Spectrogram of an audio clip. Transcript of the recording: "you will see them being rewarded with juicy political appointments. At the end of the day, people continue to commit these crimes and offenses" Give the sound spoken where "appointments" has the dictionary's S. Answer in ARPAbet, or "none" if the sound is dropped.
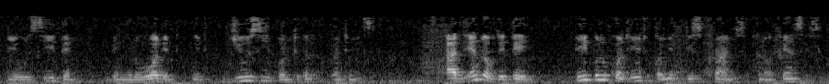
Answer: S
